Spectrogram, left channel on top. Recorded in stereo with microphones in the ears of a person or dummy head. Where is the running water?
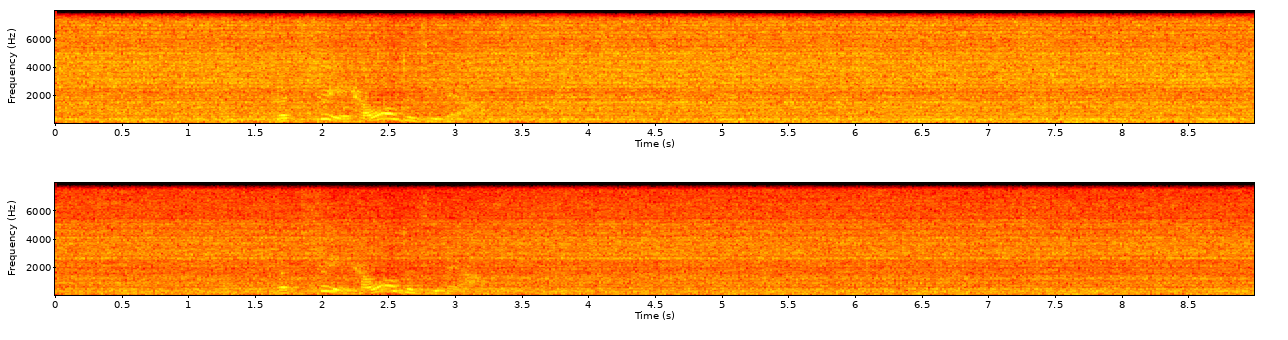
40° left (ahead or behind), 2 m.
